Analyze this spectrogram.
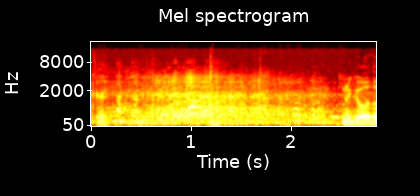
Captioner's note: audience laughing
